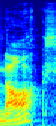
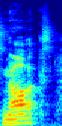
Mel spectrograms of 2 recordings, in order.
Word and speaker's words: Noakes: My name's Evan Jacobs back on the West Coast and I am doing Abdullah Mason vers Knox. Is that how you say it? No. Knocks.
